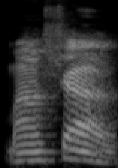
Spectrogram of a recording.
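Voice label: "marsyal", Malay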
